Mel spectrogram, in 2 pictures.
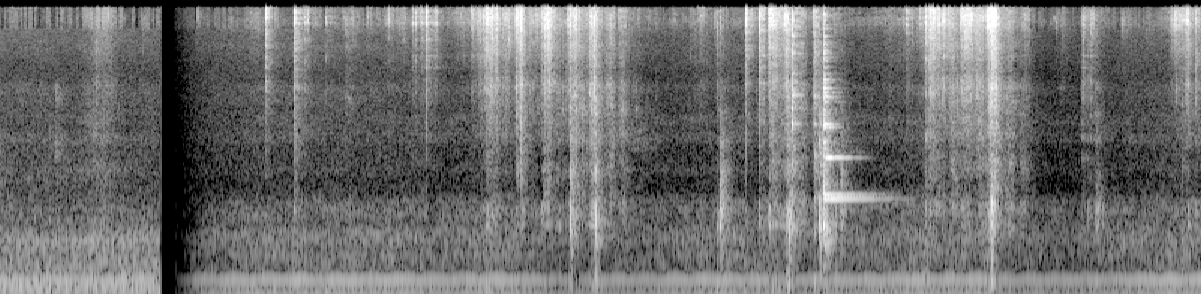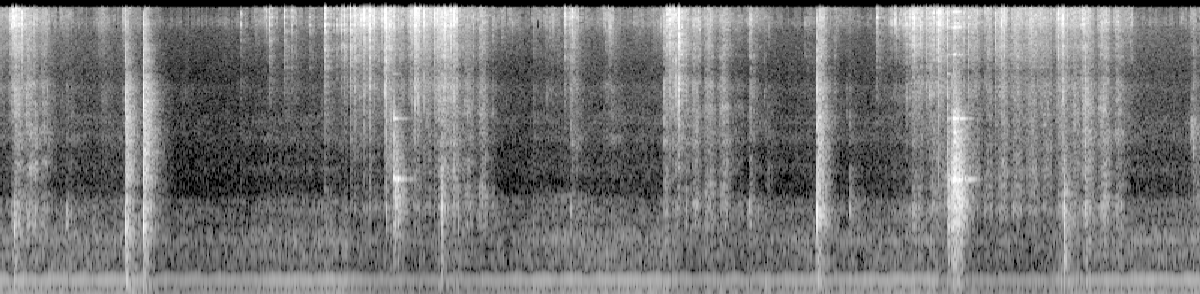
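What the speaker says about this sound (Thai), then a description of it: "ไปตักใส่ถ้วยเสิร์ฟกันเลยนะคะ" Kitchen clinks and clatter of dishes and utensils while guay jub rolled noodle soup is ladled into serving bowls, intermittent light knocks of ladle against bowl over a steady low hum.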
